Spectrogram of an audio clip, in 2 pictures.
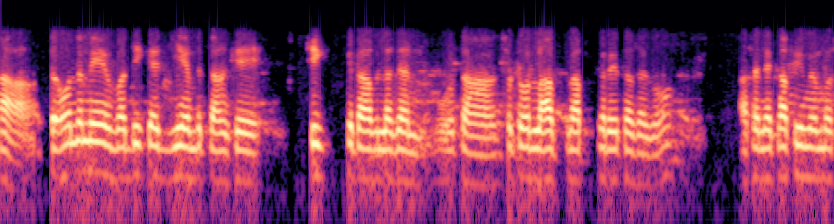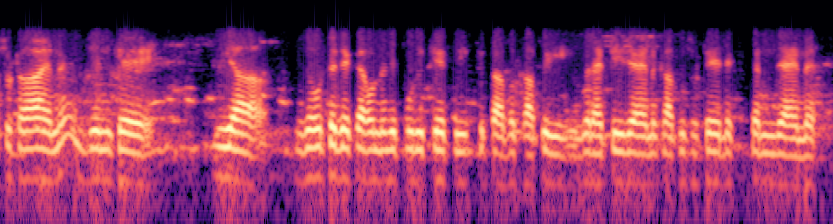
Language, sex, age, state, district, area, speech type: Sindhi, male, 60+, Delhi, South Delhi, urban, conversation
